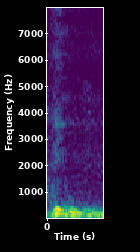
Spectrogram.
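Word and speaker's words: Viu: ใหญ่ แค่ 10 บาท วิว แปซี เตี้ เกาหลี ที่ มี ภาค ไทย และ อีสาน เยอะ ที่ สุด ใน โลก ดาวน์โหลด บน มือ ถือ หรือ ดู ผ่าน เว็บ ได้ ทุก ที่ vi อ่าน ว่า วิว ใคร ๆ ก็ วิว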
